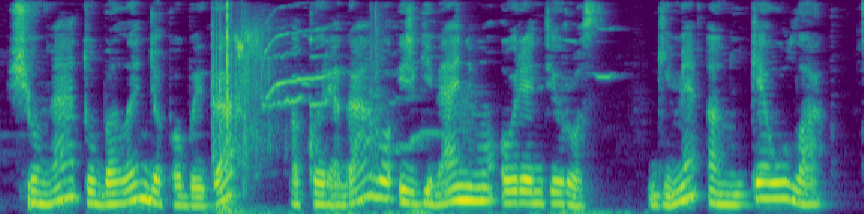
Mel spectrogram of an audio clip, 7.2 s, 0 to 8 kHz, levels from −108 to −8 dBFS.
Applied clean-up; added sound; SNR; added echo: classical method log-MMSE.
